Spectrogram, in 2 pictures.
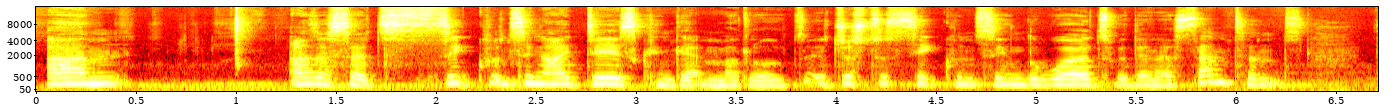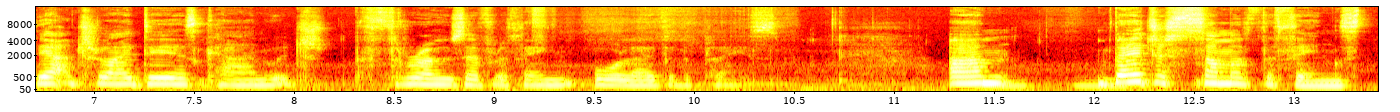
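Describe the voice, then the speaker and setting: A woman explaining to camera in an informal lesson, talking fast with clear, exaggerated mouth movements. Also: medium pitch, a little mellow, a little hiss or hum. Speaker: educator on auditory processing. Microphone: talking to camera on video.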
